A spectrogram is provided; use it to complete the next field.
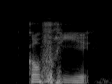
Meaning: camphor tree
- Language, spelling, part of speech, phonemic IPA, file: French, camphrier, noun, /kɑ̃.fʁi.je/, LL-Q150 (fra)-camphrier.wav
